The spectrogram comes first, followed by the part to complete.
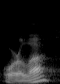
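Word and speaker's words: ערלה: of Ora is a kamat Katan so it's pronounced Ora that's why you'll see it um you might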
